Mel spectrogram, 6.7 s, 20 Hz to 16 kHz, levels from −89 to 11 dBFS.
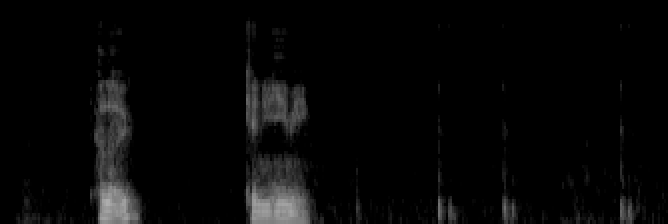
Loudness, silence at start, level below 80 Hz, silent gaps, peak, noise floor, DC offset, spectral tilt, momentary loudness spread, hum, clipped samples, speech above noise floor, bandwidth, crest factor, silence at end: -31 LUFS; 1 s; -72 dBFS; none; -14 dBFS; -87 dBFS; under 0.1%; -9 dB/octave; 22 LU; none; under 0.1%; 58 dB; 10 kHz; 22 dB; 3.6 s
